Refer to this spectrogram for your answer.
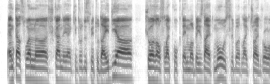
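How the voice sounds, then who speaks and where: A man with a Romanian accent talks at a very fast pace. His pitch is medium and his intonation fairly even. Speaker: diet content creator. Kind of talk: interview. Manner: casual, filler-heavy.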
